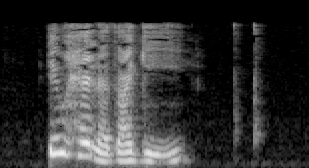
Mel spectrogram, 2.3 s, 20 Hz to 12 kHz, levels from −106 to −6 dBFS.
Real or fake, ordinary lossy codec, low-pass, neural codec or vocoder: real; MP3, 48 kbps; 7.2 kHz; none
